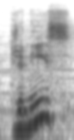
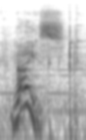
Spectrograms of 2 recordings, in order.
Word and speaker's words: gneiss: of things um from Janice to Genesis to uh Janice Genesis all kinds of things well I decided to look it up um and it is actually pronounced nice um nice ni rocks so it's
